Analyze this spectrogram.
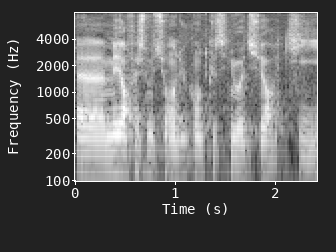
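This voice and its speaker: A man speaking over noticeable background noise. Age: 18. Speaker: car YouTuber. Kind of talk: casual vlog talk to camera. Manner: hesitant, many fillers.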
